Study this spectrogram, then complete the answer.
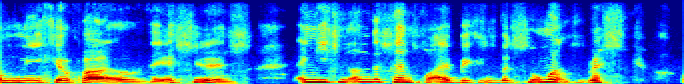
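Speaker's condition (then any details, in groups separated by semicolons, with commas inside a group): Cerebral palsy; speech impairment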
